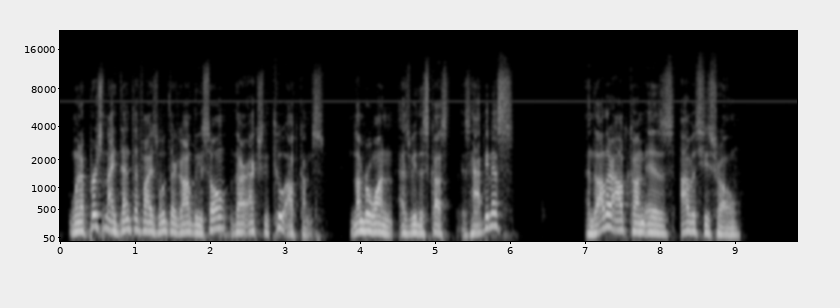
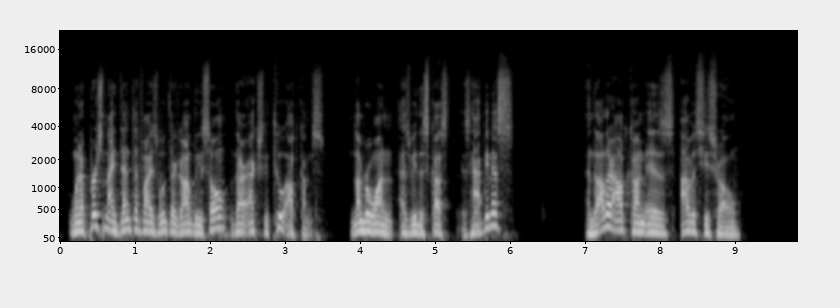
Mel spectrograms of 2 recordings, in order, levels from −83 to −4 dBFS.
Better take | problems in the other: second | high-pitched whine; faint; throughout; 6.5 kHz, 35 dB below the speech

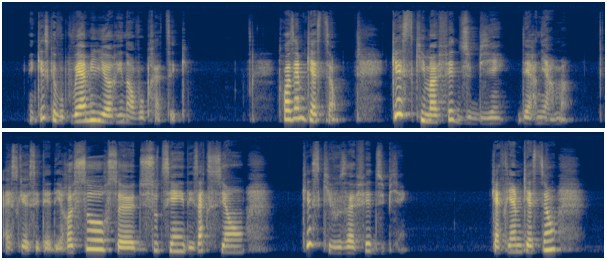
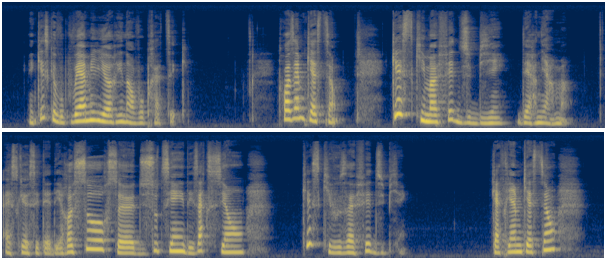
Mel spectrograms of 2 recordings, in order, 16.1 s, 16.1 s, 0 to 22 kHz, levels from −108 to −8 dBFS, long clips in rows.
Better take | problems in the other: second | thin; very slightly; fading below 250 Hz

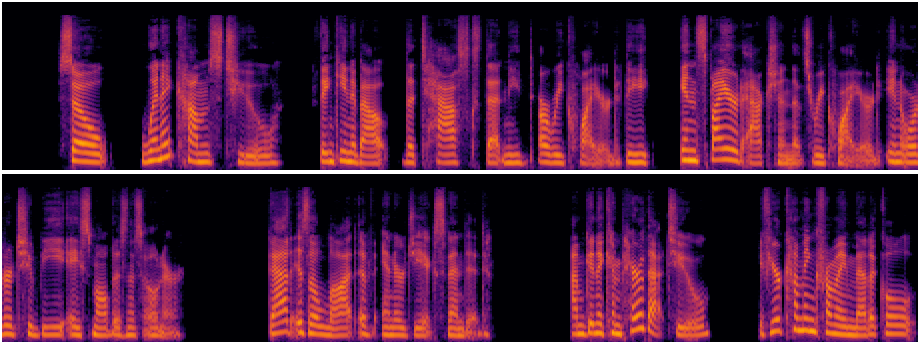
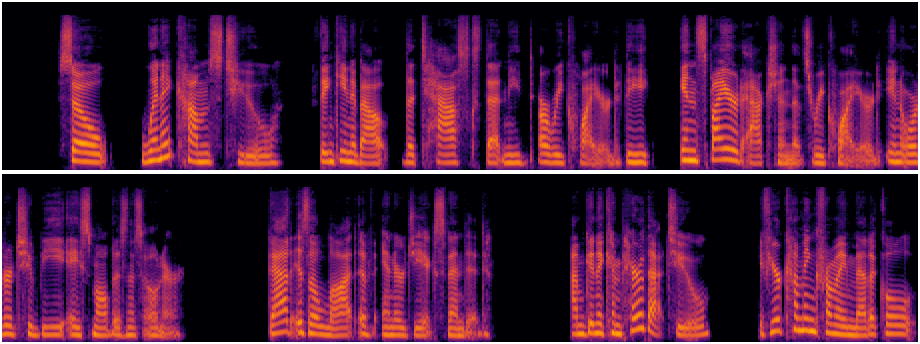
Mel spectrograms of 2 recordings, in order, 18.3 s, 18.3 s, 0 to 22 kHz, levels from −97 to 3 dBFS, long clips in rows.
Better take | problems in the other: neither | none

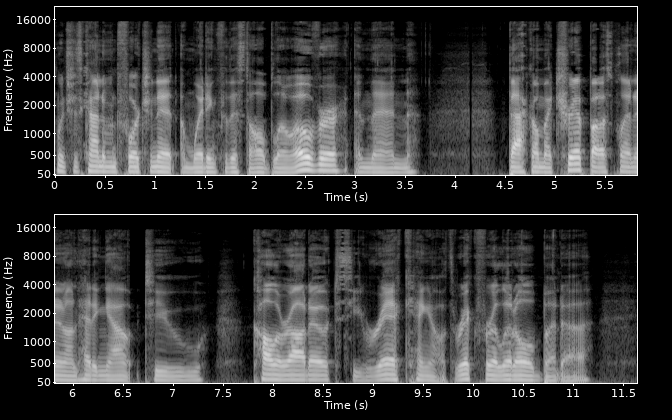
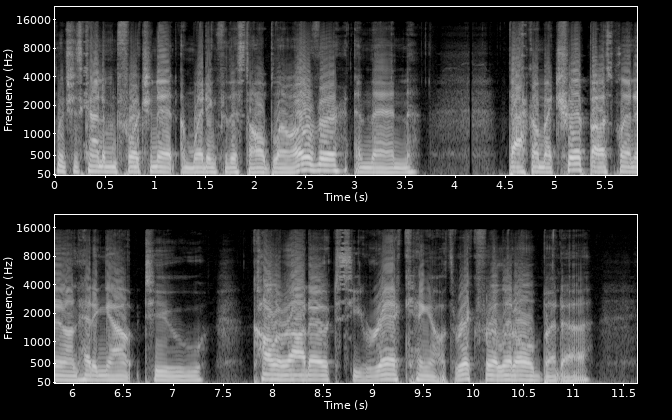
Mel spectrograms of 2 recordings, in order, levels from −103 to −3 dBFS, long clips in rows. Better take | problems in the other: first | distortion; heavy; 6 dB below the speech

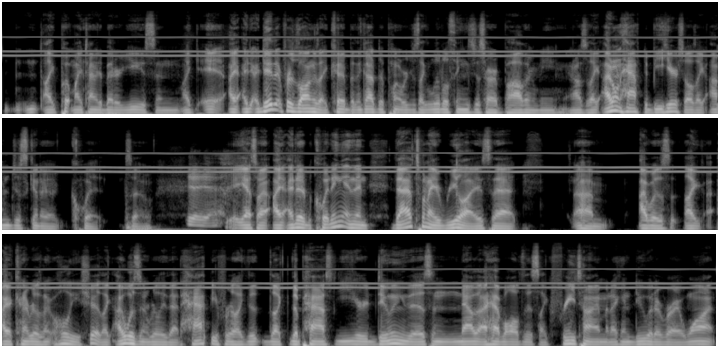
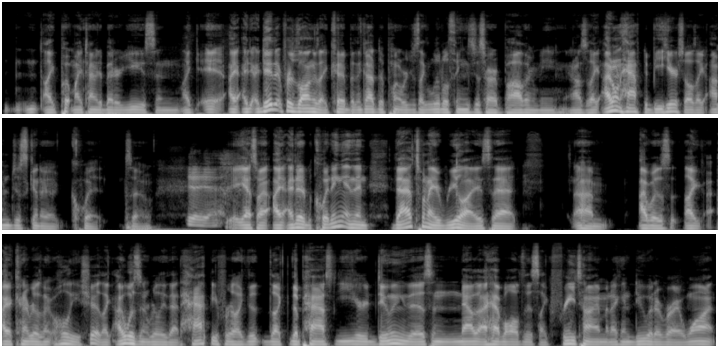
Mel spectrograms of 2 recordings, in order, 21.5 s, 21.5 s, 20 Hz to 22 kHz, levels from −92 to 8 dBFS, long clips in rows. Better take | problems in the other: second | high-pitched whine; loud; throughout; 3 kHz, 7 dB below the speech

